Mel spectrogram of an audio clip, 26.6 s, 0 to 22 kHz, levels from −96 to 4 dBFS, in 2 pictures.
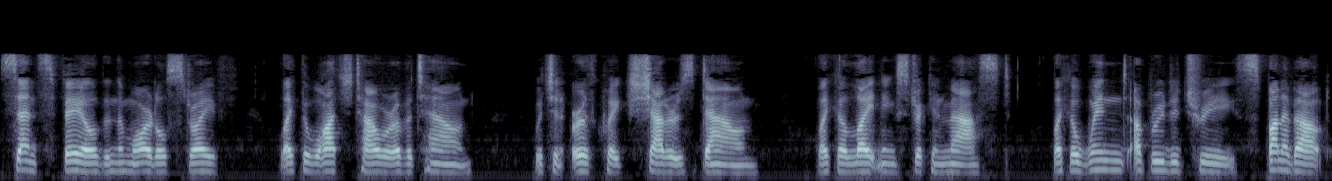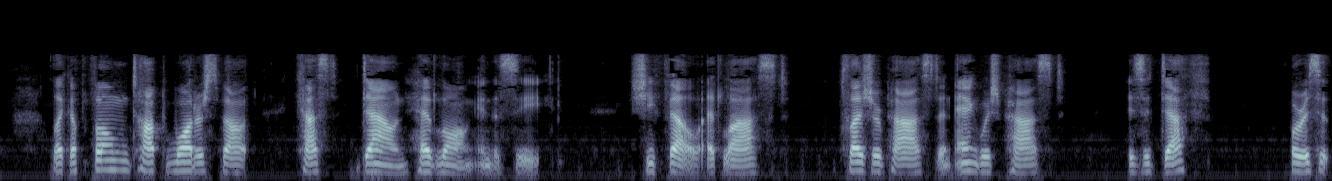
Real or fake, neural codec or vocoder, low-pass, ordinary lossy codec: real; none; 7.2 kHz; MP3, 48 kbps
